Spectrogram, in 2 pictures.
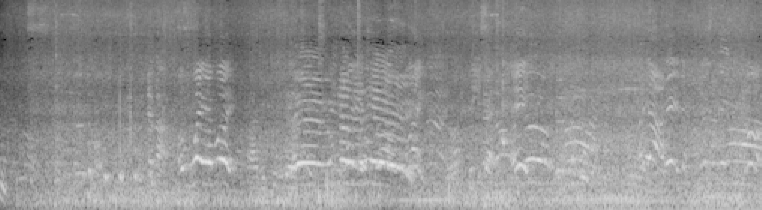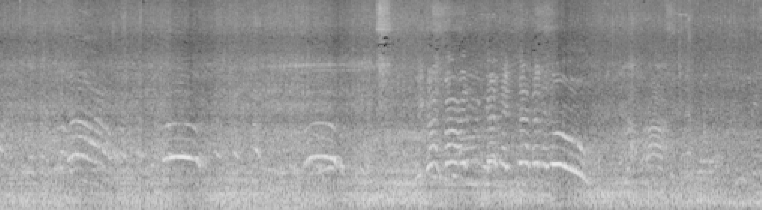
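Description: Men calling out repeatedly, their voices rising and falling, over the steady low running of a Hino truck's diesel engine labouring on a steep uphill hairpin.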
